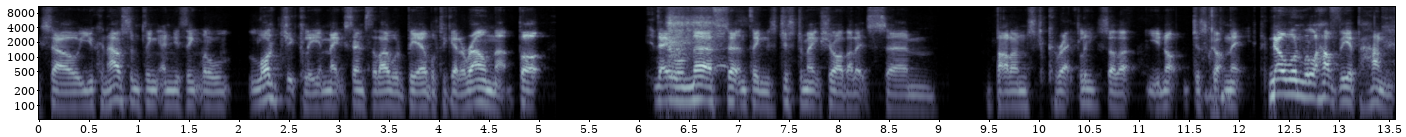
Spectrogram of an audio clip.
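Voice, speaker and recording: A man's voice: lowish voice, bright, forceful tone. Laid-back swearing man on a gaming podcast. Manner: swears freely, laughs a lot. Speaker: podcast co-host. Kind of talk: casual gaming podcast chat.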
